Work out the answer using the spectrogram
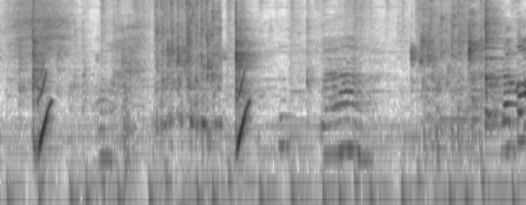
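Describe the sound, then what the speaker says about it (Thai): Milk and water poured into a container for mushroom cream soup, a steady liquid splash with small drips and plops while someone talks throughout. "เราก็จะมาผสม นมน้ำแล้วก็แป้งนะคะ ใส่ลงในกระบอกแบบนี้นะคะ"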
